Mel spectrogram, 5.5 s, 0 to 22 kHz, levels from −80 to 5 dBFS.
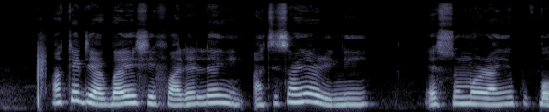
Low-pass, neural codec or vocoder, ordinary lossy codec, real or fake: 19.8 kHz; vocoder, 44.1 kHz, 128 mel bands every 256 samples, BigVGAN v2; none; fake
